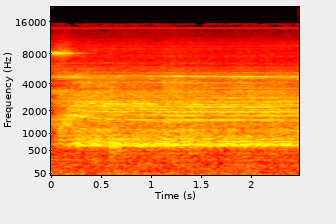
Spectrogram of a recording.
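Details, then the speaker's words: DJI Phantom brushless motor running before its bearings were oiled: a steady high whine with a gritty, hissy grinding rasp. Dry or rough bearing suspected, not confirmed. "a vision rather just plain vision and near that sound little grinding grinding sound okay that's all I wanted to show you there"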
